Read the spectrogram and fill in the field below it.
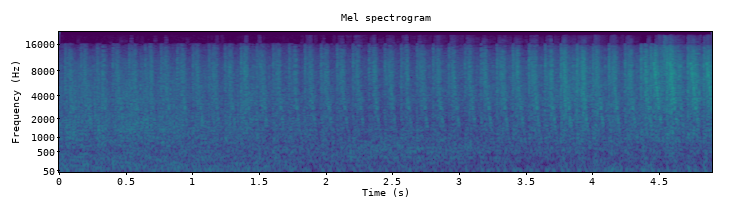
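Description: Spaceship guns firing in the space-combat game Star Citizen during a Vanduul Swarm dogfight, a loud, relentless rapid-fire barrage of shots pounding continuously throughout with no pauses.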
